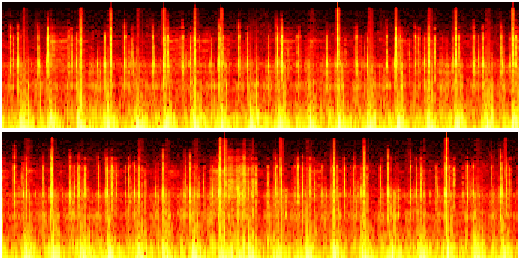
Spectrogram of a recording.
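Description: Running footsteps on a hard surface with the knock and rub of a camera carried in the hand, beating in a steady rhythm.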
